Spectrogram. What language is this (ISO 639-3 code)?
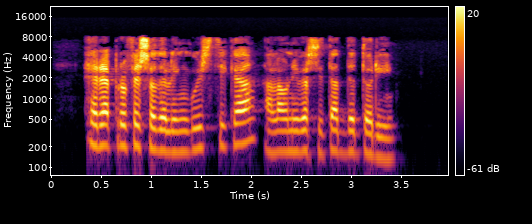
cat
